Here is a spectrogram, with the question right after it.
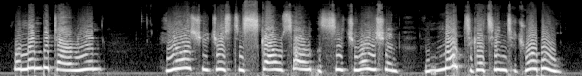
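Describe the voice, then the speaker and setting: Using a put-on character voice, a man speaks in an extremely high, squeaky pitch at a moderate pace. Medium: machinima. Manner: level-headed, cautionary.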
